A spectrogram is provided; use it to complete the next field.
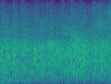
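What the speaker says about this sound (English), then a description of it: "once again, a big round of applause for our panel" An audience claps steadily for a panel at a dementia Q&A session, a dense, even round of applause that holds at full strength throughout with no break.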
